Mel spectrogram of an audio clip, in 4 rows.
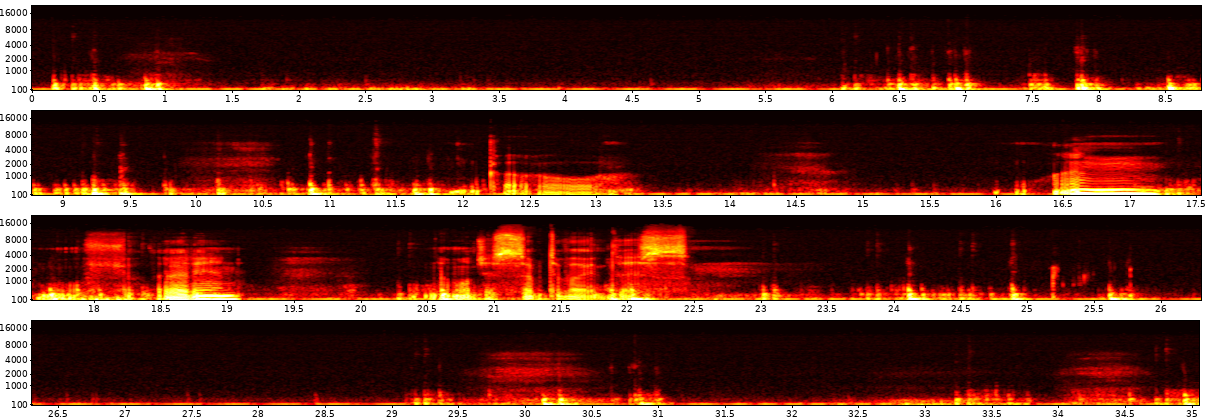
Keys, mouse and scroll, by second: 1.0 e, 6.6 g, 10.5-13.0 middle drag, 11.8 e, 18.4-20.3 shift+right drag, 19.0 f, 20.4-23.5 right drag, 22.2 w, 24.1-26.5 shift+right drag, 25.7 s, 30.2 g, 34.9-35.0 shift+right drag.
